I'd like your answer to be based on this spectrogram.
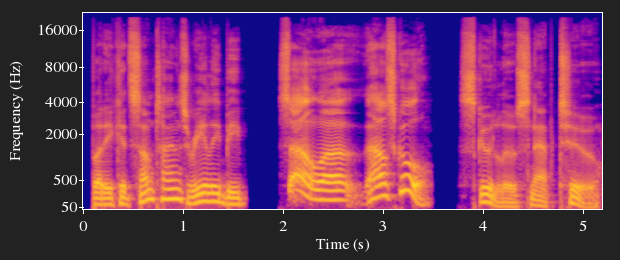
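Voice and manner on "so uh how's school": high, hesitant pony voice with an uh; awkwardly making small talk; unsure Rainbow Dash. A narrator's reading. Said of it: "a bit unsure of herself".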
